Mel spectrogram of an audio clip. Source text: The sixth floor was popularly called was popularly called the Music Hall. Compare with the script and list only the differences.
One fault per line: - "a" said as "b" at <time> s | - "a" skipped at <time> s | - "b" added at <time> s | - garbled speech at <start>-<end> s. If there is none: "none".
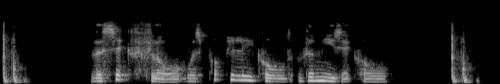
- "was popularly called" skipped at 2.9 s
